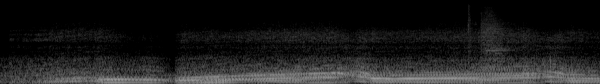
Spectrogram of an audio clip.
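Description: A car engine in a video game revs and drives steadily, loud and close throughout, its pitch climbing and dropping as it accelerates, with no talk over it.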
